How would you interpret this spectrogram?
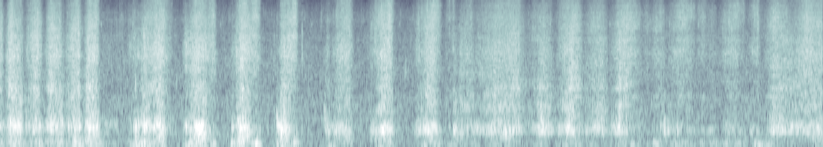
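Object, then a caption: Leather shoe brushed with a bristle brush. A gloved hand brushes the surface of a tan leather Italian dress shoe, held on a table, with a bristle shoe brush to clean it. Quick, fairly steady back-and-forth strokes make a dry, scratchy swish with bright hiss and a light midrange tone. The brushing keeps up a continuous rhythm throughout.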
